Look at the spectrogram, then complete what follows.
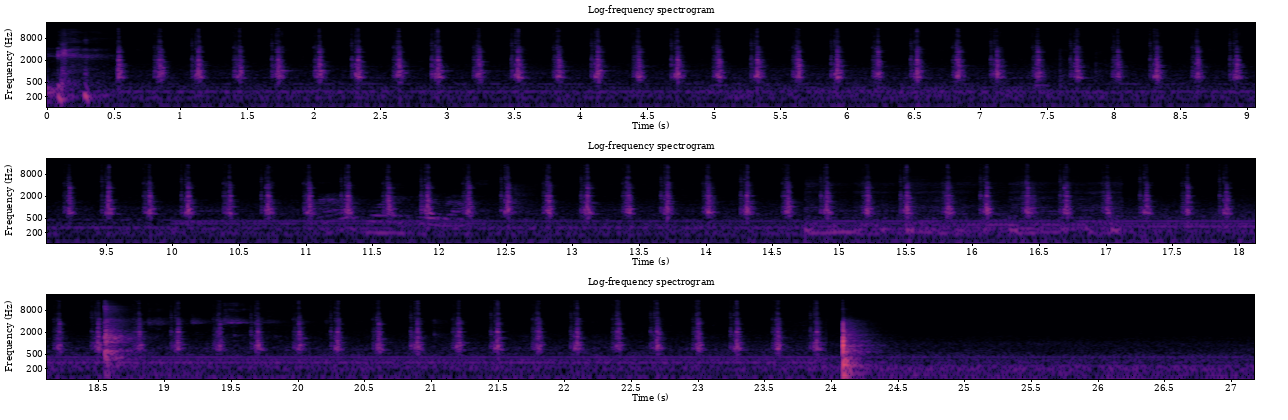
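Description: A clock ticking steadily, about two ticks a second. A sharp knock comes about two-thirds of the way in, and near the end a dart thuds loudly into a Winmau Blade bristle dartboard, after which the ticking stops.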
